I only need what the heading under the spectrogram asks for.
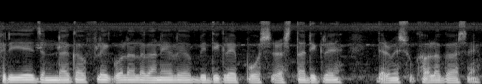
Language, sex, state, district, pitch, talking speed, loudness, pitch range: Hindi, male, Arunachal Pradesh, Longding, 105 Hz, 250 wpm, -15 LUFS, 100-105 Hz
